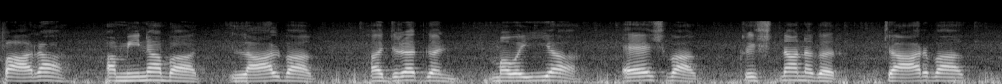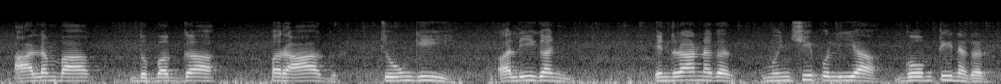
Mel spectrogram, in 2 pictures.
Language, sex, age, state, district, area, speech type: Sindhi, female, 45-60, Uttar Pradesh, Lucknow, urban, spontaneous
